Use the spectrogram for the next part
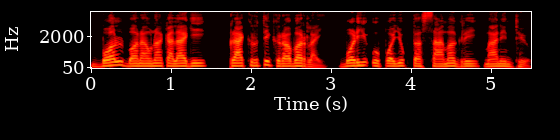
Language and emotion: Nepali, neutral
